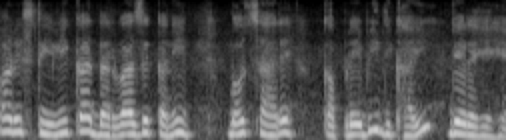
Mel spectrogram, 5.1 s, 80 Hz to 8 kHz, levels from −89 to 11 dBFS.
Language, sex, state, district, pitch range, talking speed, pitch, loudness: Hindi, female, Uttar Pradesh, Budaun, 210-255 Hz, 165 wpm, 230 Hz, -16 LUFS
